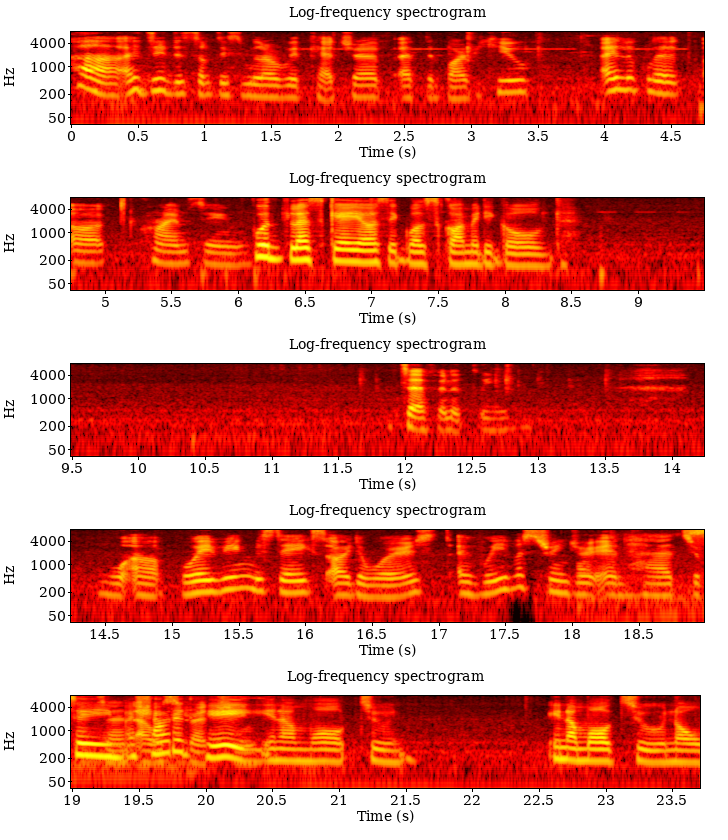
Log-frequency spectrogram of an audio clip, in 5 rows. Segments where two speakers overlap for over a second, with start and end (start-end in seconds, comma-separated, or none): 18.9-20.4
